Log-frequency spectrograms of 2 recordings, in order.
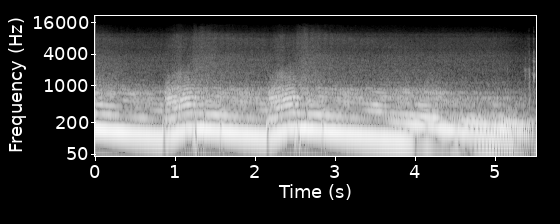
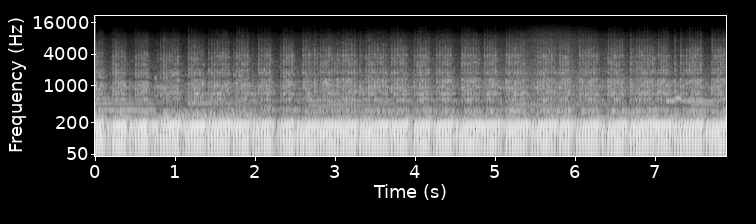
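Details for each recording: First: Nissan S15 Silvia SR20DET turbo with a new JJR stainless dump pipe and de-cat, light blips recorded from outside; deep, even note with the farty drone gone and tone transformed; normal exhaust tone. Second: Nissan S15 running very rich, needing a tune, with new dump pipe: deep, uneven, loping idle with irregular pulses and a clattery edge, rotary-like. Rough lumpy idle from the rich mixture.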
